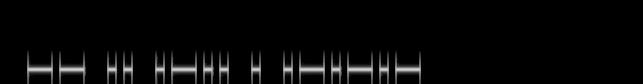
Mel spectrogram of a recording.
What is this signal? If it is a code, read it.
Morse code, heard as a keyed tone, about 15 wpm, 700 Hz. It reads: MILE.
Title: Sentences from Top 1300 Words 15wpm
